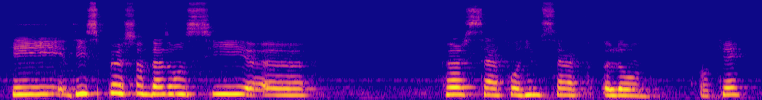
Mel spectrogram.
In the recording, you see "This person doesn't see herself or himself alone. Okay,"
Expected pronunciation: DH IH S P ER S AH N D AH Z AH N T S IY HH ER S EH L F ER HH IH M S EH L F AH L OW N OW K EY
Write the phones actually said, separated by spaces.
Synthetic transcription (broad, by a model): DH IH S P ER S AH N D AH Z AH N T S IY HH ER S EH L F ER HH IH M S EH L F AH L OW N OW K EY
